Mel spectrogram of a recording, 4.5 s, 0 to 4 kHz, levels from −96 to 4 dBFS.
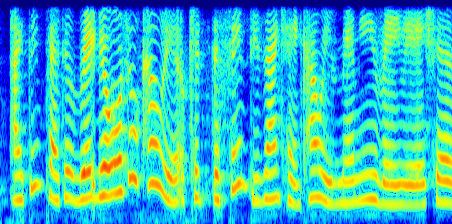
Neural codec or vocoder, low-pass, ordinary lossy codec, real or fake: codec, 16 kHz, 2 kbps, X-Codec, WavLM features, trained on Multilingual LibriSpeech; 3.6 kHz; none; fake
